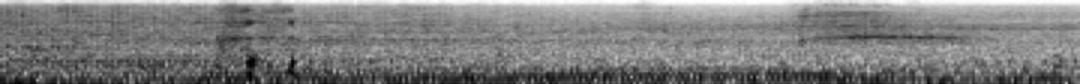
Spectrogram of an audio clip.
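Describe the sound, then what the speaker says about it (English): A red car pulls up on an outdoor street, its engine a steady low rumble under constant traffic hum, with a brief sharper knock near the start and a faint rising whine toward the end. "another red car pulls up."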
